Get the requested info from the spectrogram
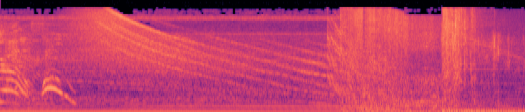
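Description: A sound-effect whistle falling in pitch for about three seconds, as of something dropping from the sky, then a crash as it lands, with a second burst near the end. A low, steady music drone runs underneath.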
